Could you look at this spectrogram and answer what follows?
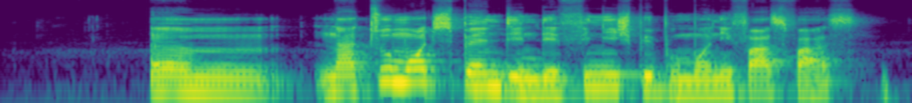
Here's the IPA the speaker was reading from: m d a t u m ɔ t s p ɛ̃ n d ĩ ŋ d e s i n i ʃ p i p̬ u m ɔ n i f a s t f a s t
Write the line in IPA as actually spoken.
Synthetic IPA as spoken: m n a t u m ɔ t͡ʃ s p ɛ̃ n d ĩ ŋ d e f i n i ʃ p i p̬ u m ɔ n i f a s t f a s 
